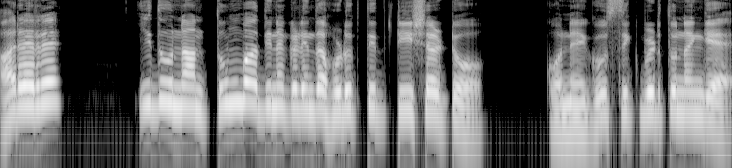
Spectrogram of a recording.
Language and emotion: Kannada, surprised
